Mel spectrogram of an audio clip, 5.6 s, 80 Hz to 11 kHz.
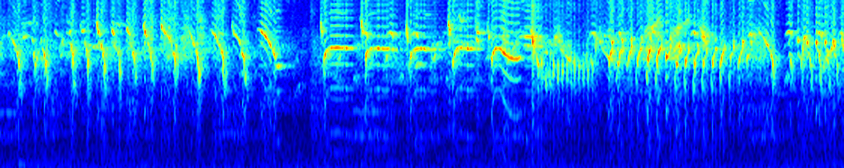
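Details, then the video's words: Young canary, four months old, delivering fast bright song: quick chip series, sliding whistles and a dense warbling trill, almost without pause. "Кенар №1 ( 4 месяца)"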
